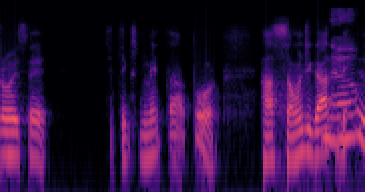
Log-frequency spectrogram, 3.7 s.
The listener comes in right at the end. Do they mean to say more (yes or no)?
no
